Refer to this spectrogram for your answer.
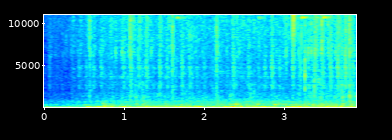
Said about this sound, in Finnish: Tää on itse asiassa aika vanha juna.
